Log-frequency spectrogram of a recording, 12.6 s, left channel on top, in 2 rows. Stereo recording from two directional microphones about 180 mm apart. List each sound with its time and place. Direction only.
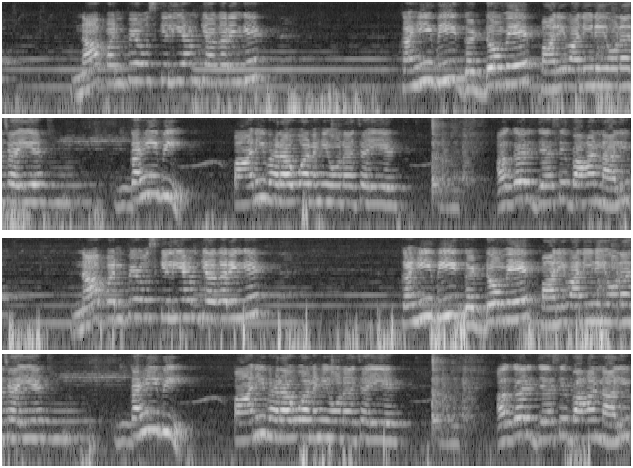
0.8 s speech: 75° left (ahead or behind)
4.0 s a woman's voice: 65° left (ahead or behind)
8.6 s a woman's voice: 40° left (ahead or behind)
11.2 s a woman's voice: 25° left (ahead or behind)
